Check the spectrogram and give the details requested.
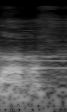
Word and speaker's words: Louisville: It's spelled like Louisville, but we call it Louisville. We pronounce it that way.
